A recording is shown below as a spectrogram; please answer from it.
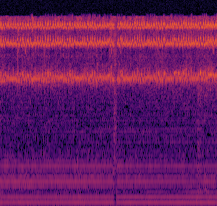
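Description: Near silence between speech: a faint steady low hum with a thin, steady high-pitched whine above it.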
